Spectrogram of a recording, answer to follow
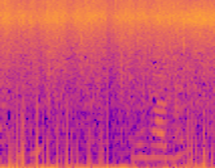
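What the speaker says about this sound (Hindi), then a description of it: "तेल गर्म हो चुका है, इसमें ये चने की दाल थी" Chana dal sizzles loudly in hot oil in a pan on a gas stove, a dense continuous crackle and hiss close up, with a faint voice in the background.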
